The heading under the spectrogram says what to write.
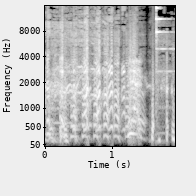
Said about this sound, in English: I got the bells.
